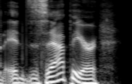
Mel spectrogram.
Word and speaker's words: Zapier: Zapier, it's spelled Z-A-P-I-E-R. It rhymes with happier because it will make you.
